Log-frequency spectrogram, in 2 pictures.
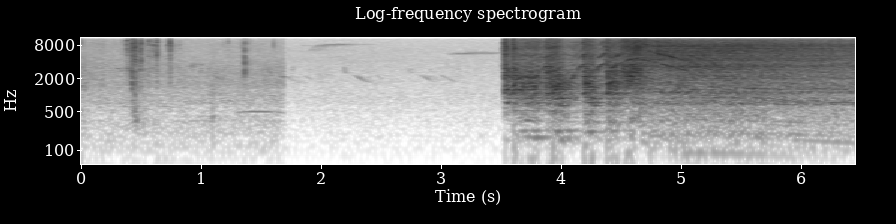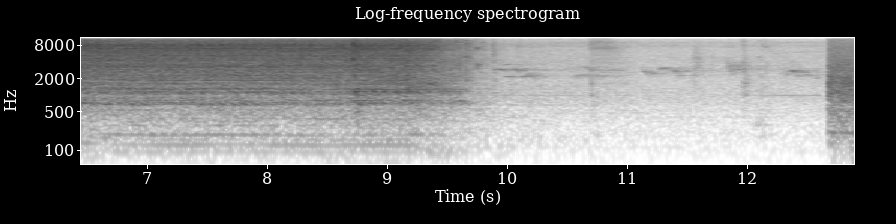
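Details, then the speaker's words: Truck cranking in the morning with an aging battery that failed to start it last winter: starter drags slowly, about three labored turns a second for roughly six seconds; weak battery can't spin the engine briskly. "If you know what a good battery sounds like, you'll know that's not up to par."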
